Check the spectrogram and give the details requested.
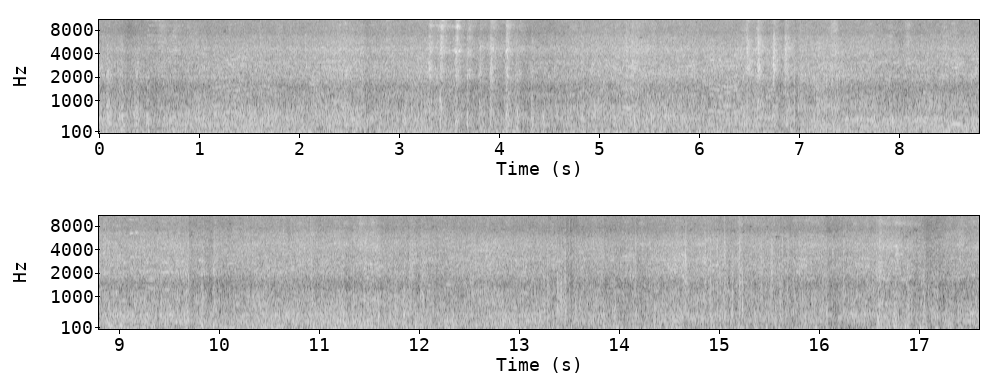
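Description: Local train running along the track: a steady, loud rumble of wheels on rail, with a few rhythmic clicks from the wheels crossing rail joints a few seconds in.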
